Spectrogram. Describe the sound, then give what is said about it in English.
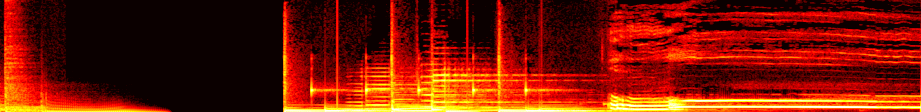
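A man, the head of the Wolf Recovery Program with U.S. Fish and Wildlife, imitates a wolf howl, a practiced call howled into the night to find wild wolves: a long, rising then sustained wavering tone, loud, preceded by a short falling tone, a pause, and a stretch of busier tonal sounds. “One of the tricks he uses to find wild wolves is to howl into the night and see if any wolves howl back.”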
